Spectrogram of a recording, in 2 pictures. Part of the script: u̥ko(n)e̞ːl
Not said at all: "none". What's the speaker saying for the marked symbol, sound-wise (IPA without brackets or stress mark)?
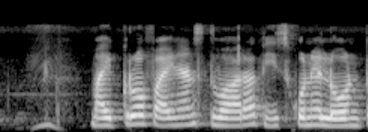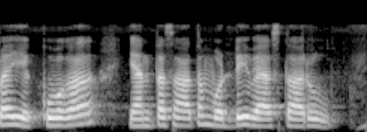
n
